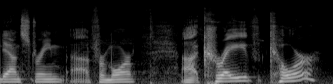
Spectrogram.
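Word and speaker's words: Creve Coeur: Uh Crave Core Crave Cra, I need to record this one too because I'll plum forget it. I will definitely forget it. Crecore. Cre or creve core. Crevecore. Okay. All right. Uh creve core.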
